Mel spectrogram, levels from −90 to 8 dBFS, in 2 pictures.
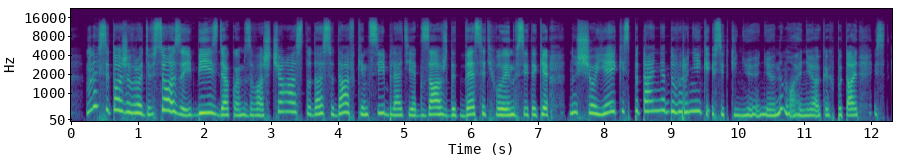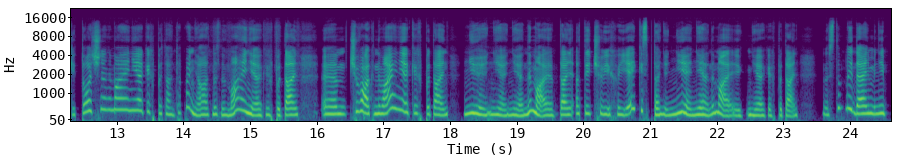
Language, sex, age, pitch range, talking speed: Ukrainian, female, 20-39, 230-315 Hz, 175 wpm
